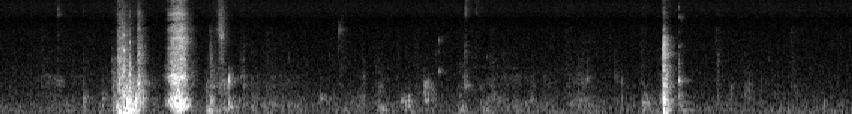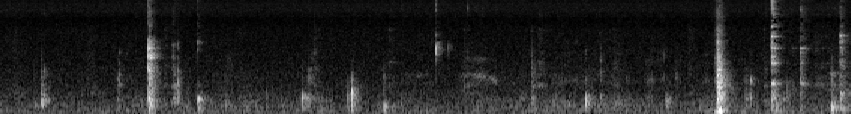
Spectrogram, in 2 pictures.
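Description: A young man chews food with his mouth close by.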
